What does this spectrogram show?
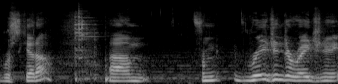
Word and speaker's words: bruschetta: Now, bruschetta, and I'm pretty sure that that is the correct Italian pronunciation of it, bruschetta.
